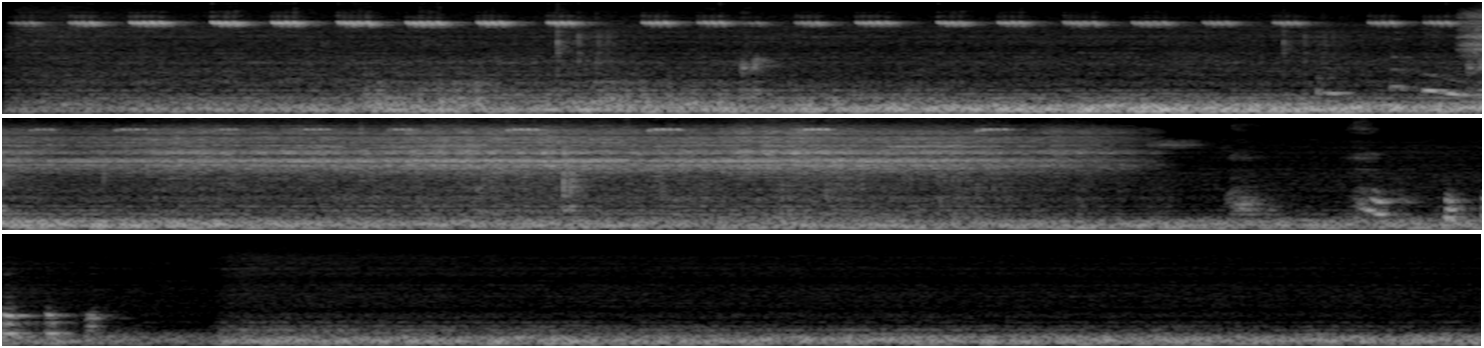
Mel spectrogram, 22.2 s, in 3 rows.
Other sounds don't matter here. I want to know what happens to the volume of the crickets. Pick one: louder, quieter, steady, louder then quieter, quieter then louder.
quieter then louder.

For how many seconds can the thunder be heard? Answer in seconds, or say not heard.
3 s.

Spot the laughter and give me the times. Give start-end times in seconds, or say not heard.
6.5-7.5, 13.5-15.3.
